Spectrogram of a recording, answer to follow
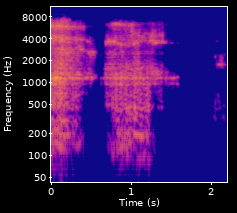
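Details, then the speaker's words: Adult vocally imitating oral (oropharyngeal) snoring, two harsh rattling snores, produced as the tongue falls back and soft tissue at the back of the oropharynx collapses and vibrates, as in obstructive sleep apnea; contrasted with nasal snoring. "sounds completely different than the nasal snoring i just shared with you so when the collapse happens in the back of the oral pharynx and the tongue is falling back and it's collapsing against that soft tissue vibrating just like what i did right now for you that's making the snoring sound"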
